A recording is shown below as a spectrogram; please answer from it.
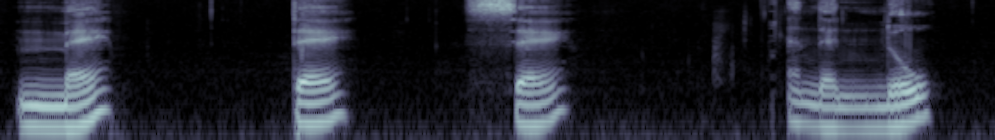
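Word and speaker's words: mes: Okay, so for the phonetical or pronunciation aspect of it, then remember that this es here combined will give you the sound e. Okay, so you'll pronounce it like me. Mais, mais, okay, te, so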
